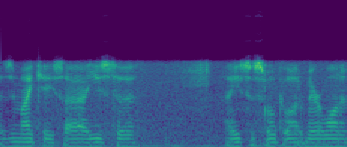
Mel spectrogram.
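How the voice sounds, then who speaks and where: Amid noticeable background noise and audible room echo, a man talks in a fairly low pitch with monotone, flat intonation. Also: fairly quick pace. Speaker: motivational vlogger. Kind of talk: casual motivational monologue. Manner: quiet, low-energy; halting, repetitive.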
